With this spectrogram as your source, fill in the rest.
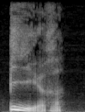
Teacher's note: Final E not pronounced, so R at the end.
